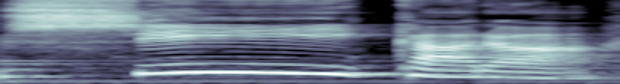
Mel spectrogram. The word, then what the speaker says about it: xícara: Outro exemplo aqui, xícara. Aí você pronuncia, né? Articula pausadamente, repita se necessário. E o que você vai fazer? Xi, na sílaba xi, o som do i é aberto.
